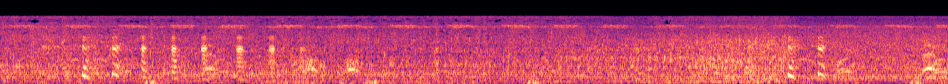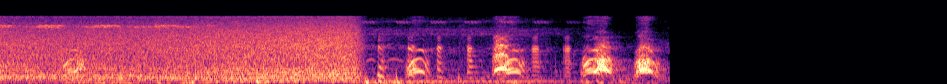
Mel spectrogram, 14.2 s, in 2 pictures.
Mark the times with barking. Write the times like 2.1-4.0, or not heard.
0.8-2.8, 6.2-7.8, 10.2-12.1.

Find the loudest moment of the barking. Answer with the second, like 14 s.
12 s.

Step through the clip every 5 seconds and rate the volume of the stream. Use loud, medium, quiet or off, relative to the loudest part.
loud, loud, off.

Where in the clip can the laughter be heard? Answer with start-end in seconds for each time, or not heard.
0.3-2.5, 5.7-6.2, 9.7-11.7.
